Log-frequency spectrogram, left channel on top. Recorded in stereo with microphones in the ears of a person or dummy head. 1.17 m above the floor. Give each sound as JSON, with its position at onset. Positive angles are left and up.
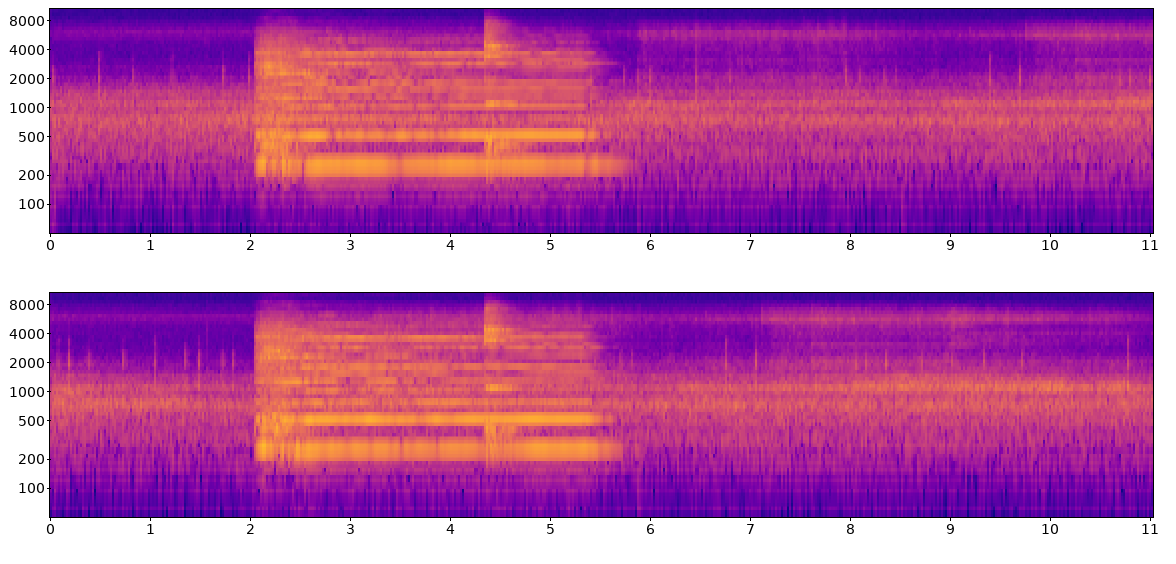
{"t": 2.0, "sound": "a violin", "side_deg": 5, "distance_m": 1.4}
{"t": 4.3, "sound": "a cowbell", "side_deg": 0, "distance_m": 1.0}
